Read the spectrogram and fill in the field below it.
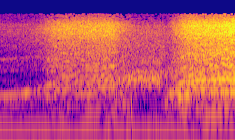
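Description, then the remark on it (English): A racing truck's engine revs hard during a team competition run in the Town of Brookhaven, its pitch climbing in a steady roar that swells louder toward the end, with no voices over it. “Truck is flying, the handle's down.”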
